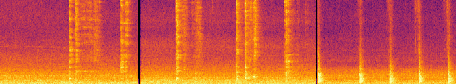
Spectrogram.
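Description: A metal ladle stirring and tossing cabbage in a stainless steel pan, clinking and scraping against the metal now and then over a steady hiss. About six seconds in this gives way to a broad kitchen knife chopping through carrot onto a cutting board in steady strokes, a little under two a second.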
